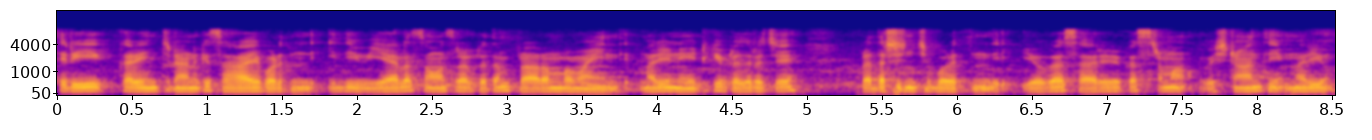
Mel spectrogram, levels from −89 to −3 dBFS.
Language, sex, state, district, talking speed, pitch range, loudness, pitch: Telugu, male, Andhra Pradesh, Visakhapatnam, 125 wpm, 110-120 Hz, -19 LUFS, 115 Hz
